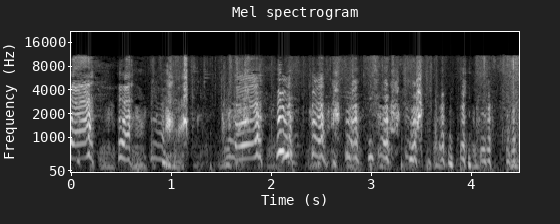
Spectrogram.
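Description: An animal giving a rapid run of short, high-pitched cries, several a second, loudest at the very start.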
